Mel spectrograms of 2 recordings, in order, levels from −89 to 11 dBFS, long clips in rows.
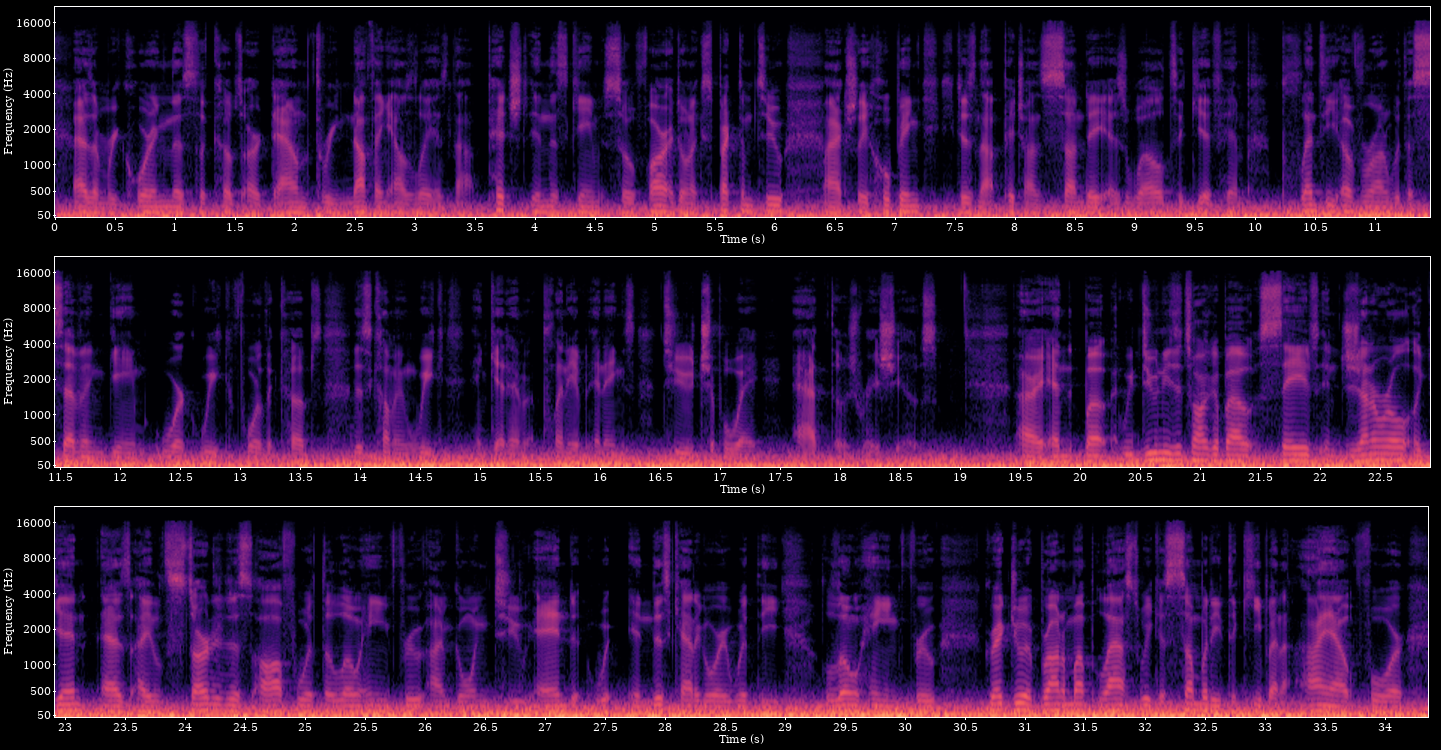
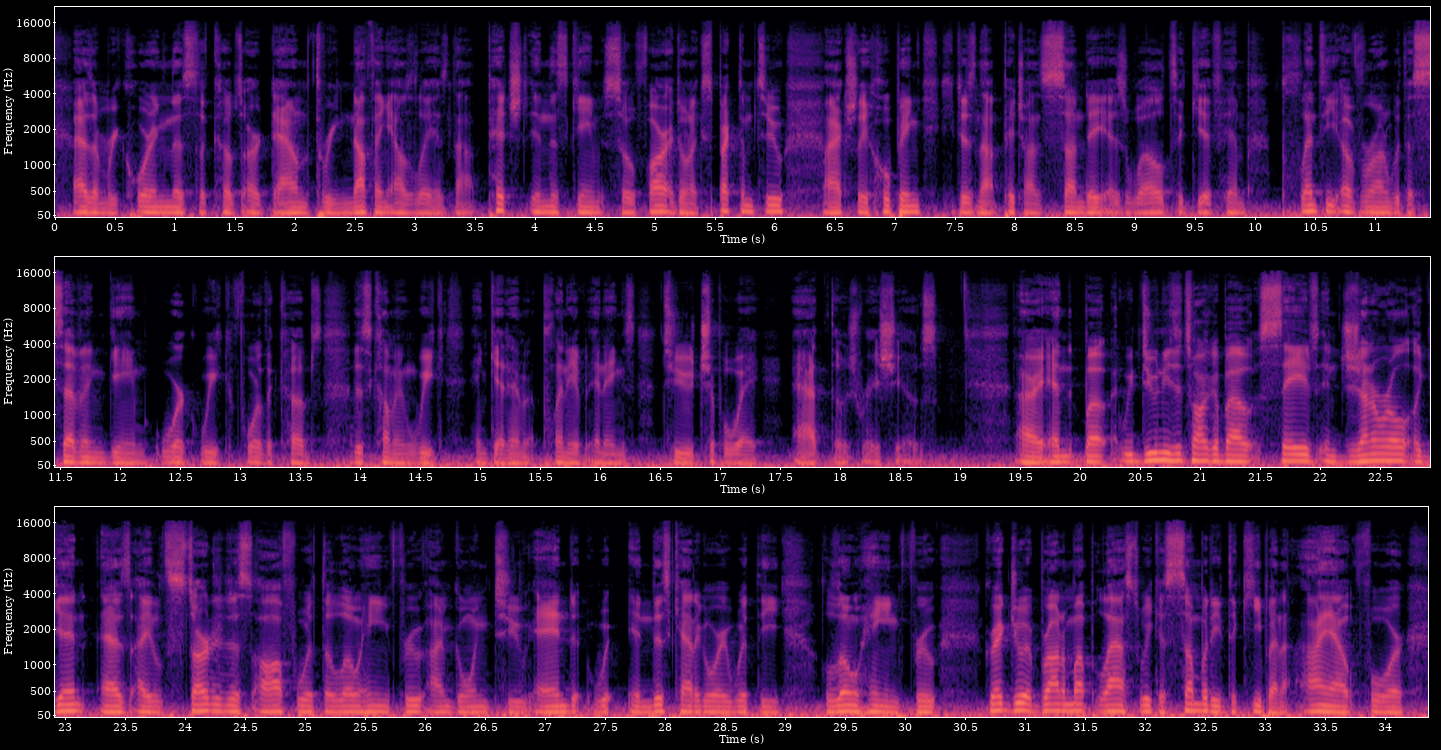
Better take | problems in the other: second | low rumble; loud; throughout; 7 dB below the speech; faint in the second

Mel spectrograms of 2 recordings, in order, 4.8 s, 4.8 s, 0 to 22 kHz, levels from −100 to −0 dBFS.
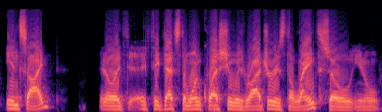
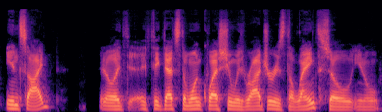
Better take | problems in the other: second | distortion; slight; 5% of the sound clipped

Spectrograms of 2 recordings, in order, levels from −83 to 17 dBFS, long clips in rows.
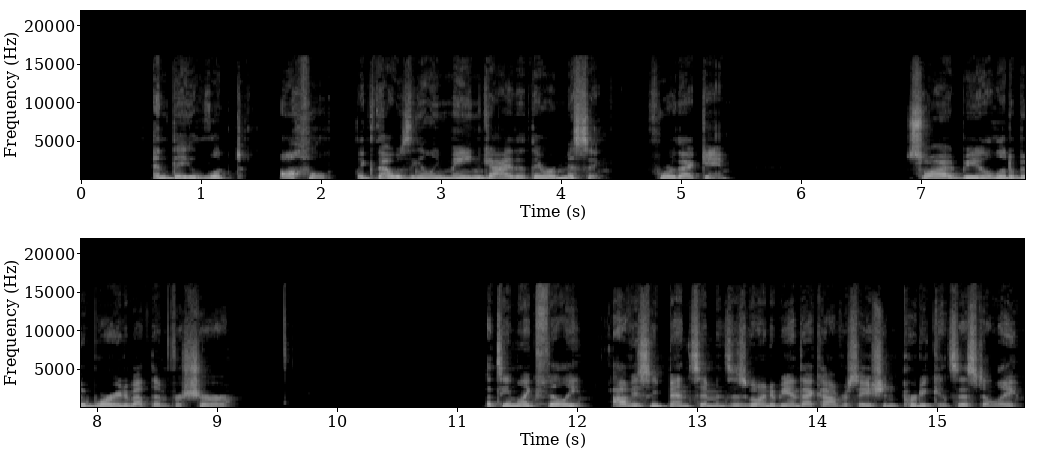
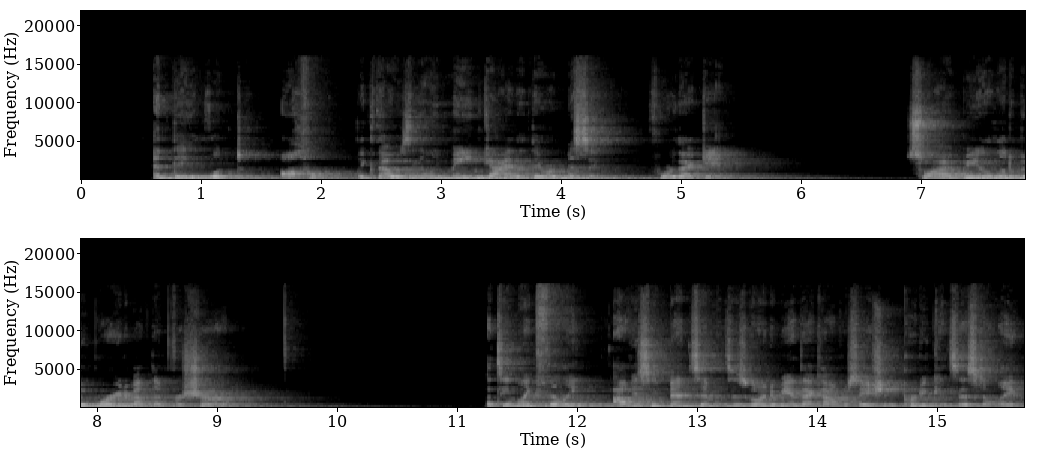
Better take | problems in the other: first | room echo; slight; dies away in 1.1 s

